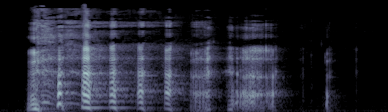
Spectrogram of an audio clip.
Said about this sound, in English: Did you just say you burped? I burped.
